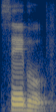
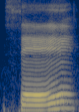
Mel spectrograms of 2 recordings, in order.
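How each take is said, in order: First: "Seibu" joined up as seh-bu with a long E; fluent "Seibu", no separate I; natural pronunciation. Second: "Seibu" broken into se... i... bu; three isolated syllables in "Seibu". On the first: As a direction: say "Seibu" in two smooth beats, see-bu as in "say-boo". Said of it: "stretch the E sound a little bit". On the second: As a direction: spell out "Seibu" slowly, pausing between se, i and bu. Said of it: "you don't really pronounce, like, Seibu". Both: Shown as a demonstration.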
